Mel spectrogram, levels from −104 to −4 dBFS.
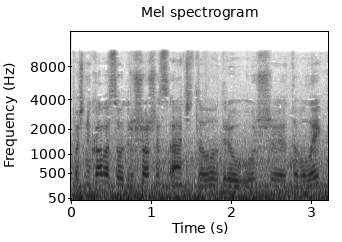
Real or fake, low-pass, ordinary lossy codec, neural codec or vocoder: real; 10.8 kHz; AAC, 48 kbps; none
